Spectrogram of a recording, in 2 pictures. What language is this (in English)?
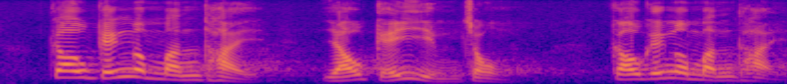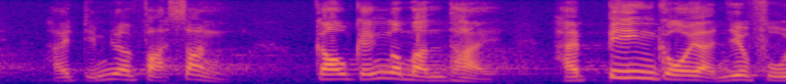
Cantonese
